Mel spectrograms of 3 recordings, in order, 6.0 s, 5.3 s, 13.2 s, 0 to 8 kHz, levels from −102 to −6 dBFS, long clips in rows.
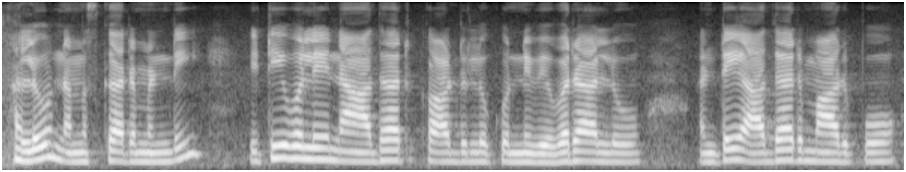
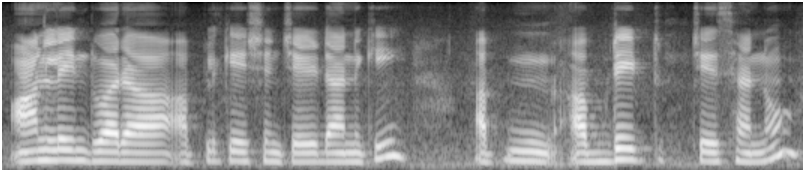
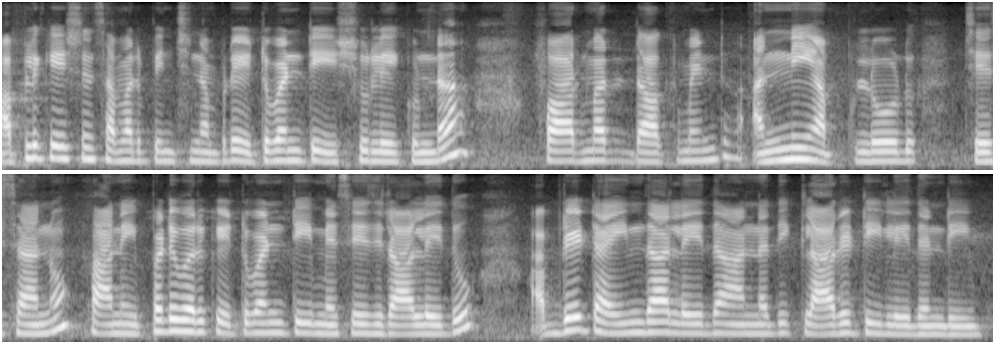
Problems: constant background noise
